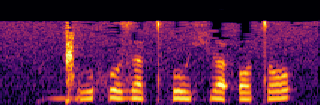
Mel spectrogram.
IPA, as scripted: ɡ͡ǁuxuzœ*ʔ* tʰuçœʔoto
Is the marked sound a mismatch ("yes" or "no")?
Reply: yes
